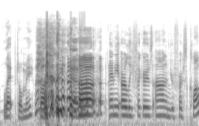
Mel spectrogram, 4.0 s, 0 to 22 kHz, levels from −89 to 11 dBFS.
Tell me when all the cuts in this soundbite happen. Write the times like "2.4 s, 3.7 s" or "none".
2.1 s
